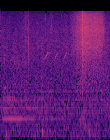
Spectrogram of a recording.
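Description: Horses' hooves striking the sand footing of an arena at a walk, a few soft, dull hoofbeats.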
